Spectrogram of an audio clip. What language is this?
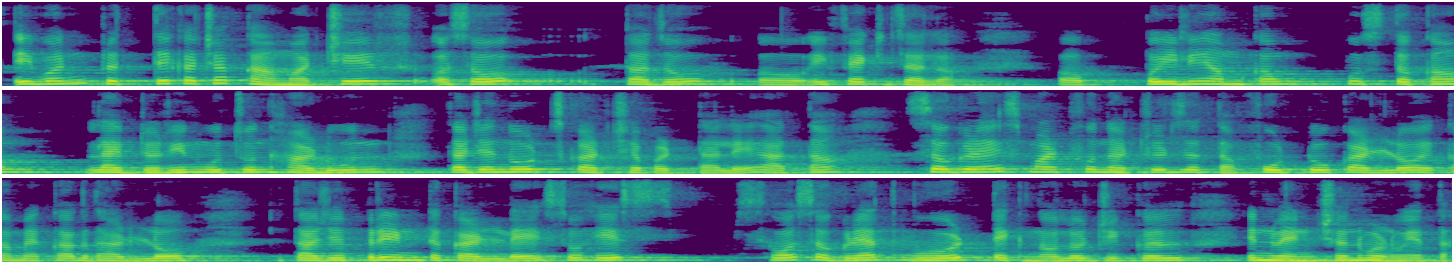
Konkani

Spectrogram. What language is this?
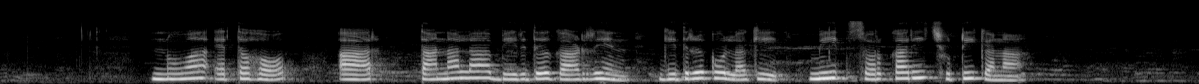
Santali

